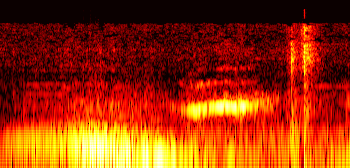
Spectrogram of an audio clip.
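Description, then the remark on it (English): A taxi engine in New York, while it is still dark, rumbles low, then revs with a rising, wavering whine that fades before a single sharp knock near the end. No one speaks. “Taxi!”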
